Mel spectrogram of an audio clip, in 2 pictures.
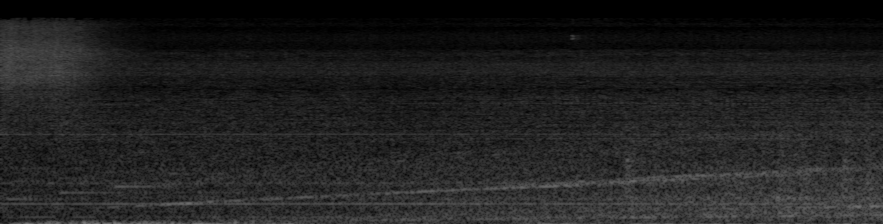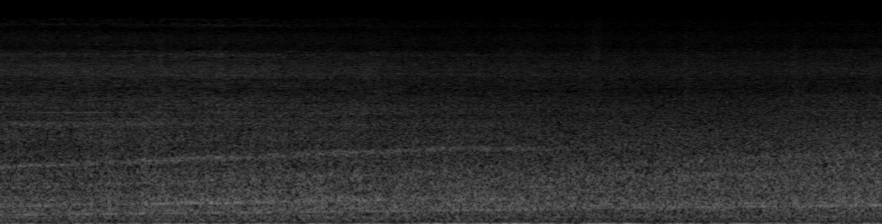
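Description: An electric train motor whines, rising steadily in pitch as the train speeds up.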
